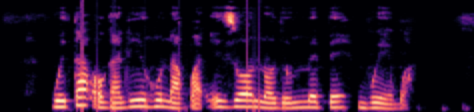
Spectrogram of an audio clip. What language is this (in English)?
Igbo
